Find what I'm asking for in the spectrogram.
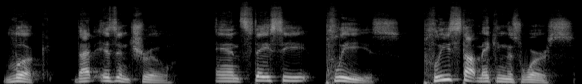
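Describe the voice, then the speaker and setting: A man's voice: on the high side, sing-song, slow pace, darkish tone, exaggerated voice. A man playing an exasperated, scolding young groom in an audio drama. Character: exasperated groom, scolding his wedding party.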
